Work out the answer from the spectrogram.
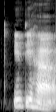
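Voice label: "intiha", Malay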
